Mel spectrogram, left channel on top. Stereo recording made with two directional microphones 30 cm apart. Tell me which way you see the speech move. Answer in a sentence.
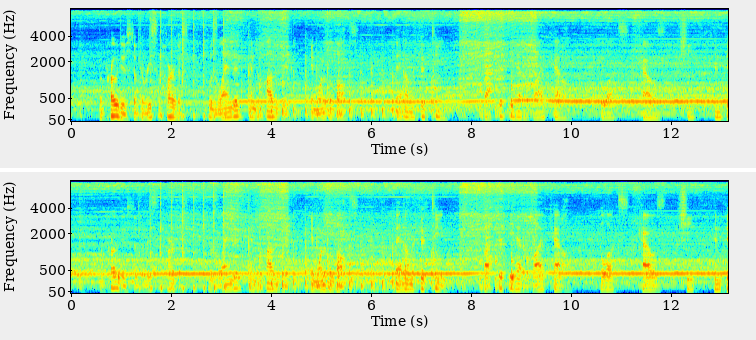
In this clip you hear the speech move to the right.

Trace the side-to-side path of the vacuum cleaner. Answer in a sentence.
In this clip you hear the vacuum cleaner move from right to left.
